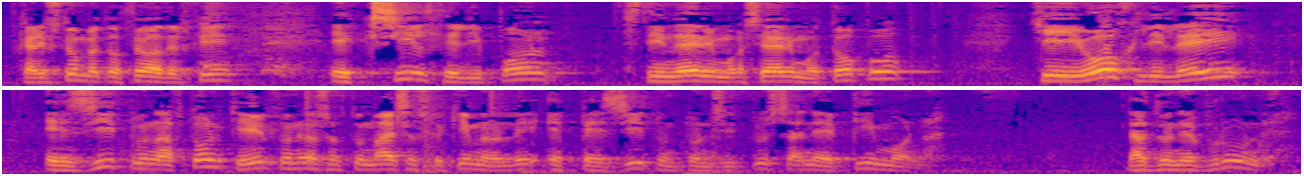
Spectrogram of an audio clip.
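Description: A man preaching a sermon to his congregation, swinging from quiet explanation to emphatic, raised exhortation. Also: medium pitch, animated, breathy edge. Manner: preaching with emphatic rises and drops, addressing brothers.

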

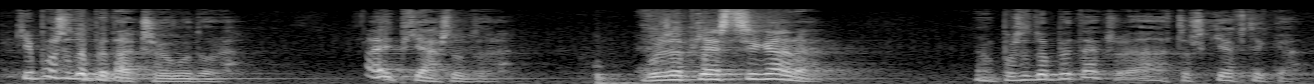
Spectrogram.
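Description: A man's voice: fairly high pitch, a little mellow. A man giving a personal testimony to a church, telling his story and acting out his own past words.

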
